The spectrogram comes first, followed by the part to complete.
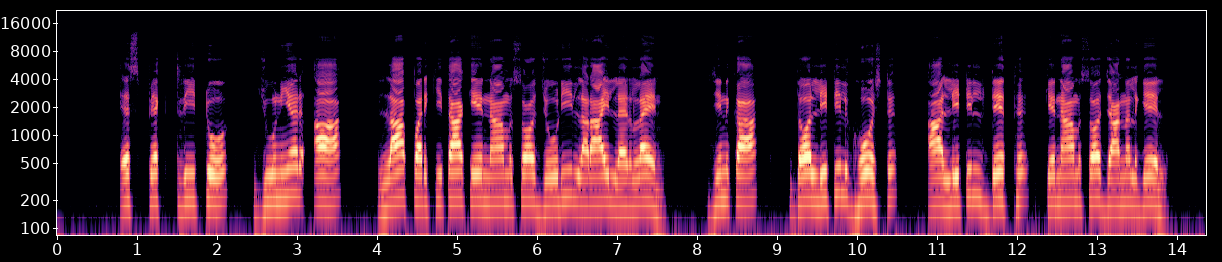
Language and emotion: Maithili, neutral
